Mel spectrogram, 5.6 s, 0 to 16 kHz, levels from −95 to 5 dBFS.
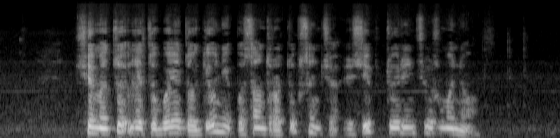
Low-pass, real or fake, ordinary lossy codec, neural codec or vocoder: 14.4 kHz; real; AAC, 64 kbps; none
